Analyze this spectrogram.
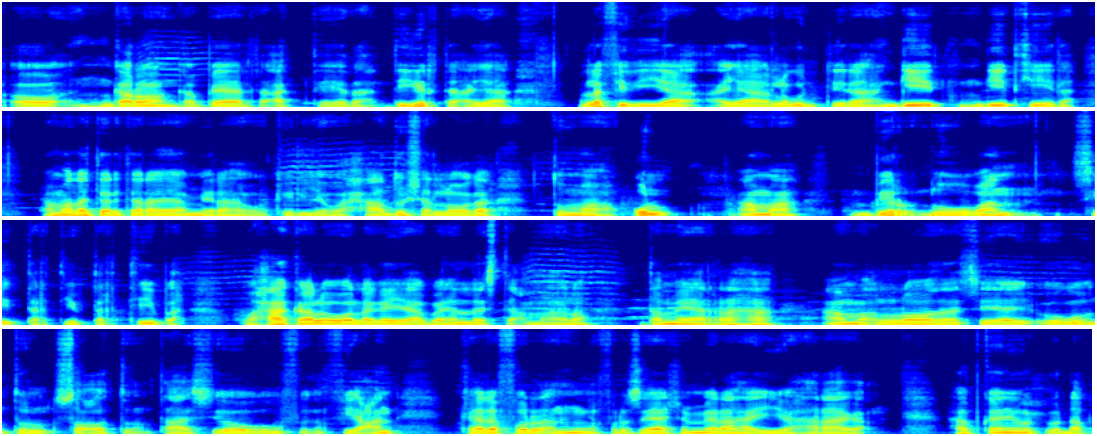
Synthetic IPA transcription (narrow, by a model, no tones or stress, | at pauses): ɔːɡɐɾɔːŋkʰɐbɛːrt̪ʰɐ̰ʔɐk̚t̪ʰɛːðɐd̪ɪɣɪrt̪ʰɐ̰ʔɐjaː | lɐfɪðɪjaːɐjaːlɐɣʊt͡ʃɪɾaɡɛd̪ɡɛːd̪kʰɛːðɐ | ʔɐmɐlɐt͡ʃɐrt͡ʃɐɾɐjamɪɾɐɦɐʔɔ̰ːkʰɛlɪjɐwɑħɑːd̪ʊʃɐlɔːɣɐ | t̪ʰʊmaːʊl | ʔɐmɐ | bɪrɖuːβɐnsɪt̪ʰɐrt̪ʰiːb̚t̪ʰɐrt̪ʰiːbɐ̰ | wɑħɑːkʰɐlɛɔːlɐɣɐjaːβɐɪnlɐɪst̪ʰɪ̰ʕmaːlɔ | d̪ɐmɛːɾɐɦɐ | ʔɐmɐ̰lɔːðɐsɪɛjʊɣʊd̪ʊlsɔʕɔt̪ʰɔ̰t̪ʰaːsɪɔːʊfiːʕɑn | kʰɐlɛffʊrs̬ɐjaːʃɐmɪɾɐɦɐ̰ʔḭjɔɦɐɾaːɣɐ̰ | hɐbkʰɐnɪwʊħuːɖɑq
